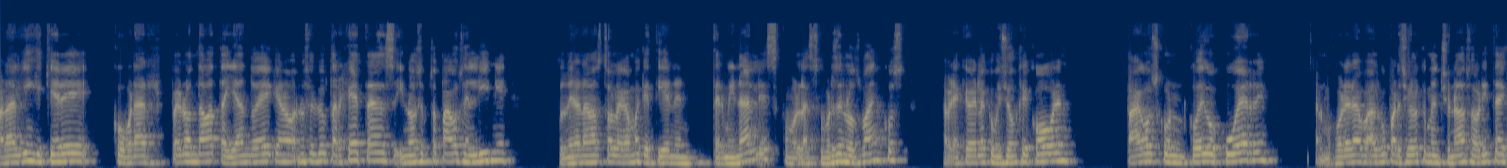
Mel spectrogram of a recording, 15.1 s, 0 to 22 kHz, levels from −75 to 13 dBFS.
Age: 30-49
